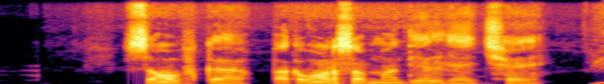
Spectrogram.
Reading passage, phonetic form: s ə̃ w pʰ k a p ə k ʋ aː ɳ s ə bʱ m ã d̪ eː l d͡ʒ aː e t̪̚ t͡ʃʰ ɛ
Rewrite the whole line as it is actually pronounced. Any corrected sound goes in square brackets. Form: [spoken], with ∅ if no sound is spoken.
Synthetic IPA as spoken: s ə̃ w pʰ k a p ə k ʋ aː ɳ s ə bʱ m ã d̪ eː l d͡ʒ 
